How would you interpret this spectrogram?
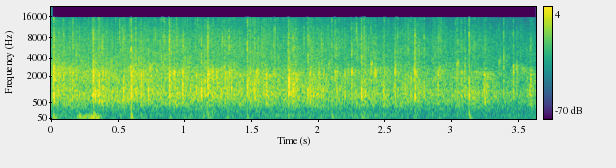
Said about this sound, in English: Give these men a round of applause.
